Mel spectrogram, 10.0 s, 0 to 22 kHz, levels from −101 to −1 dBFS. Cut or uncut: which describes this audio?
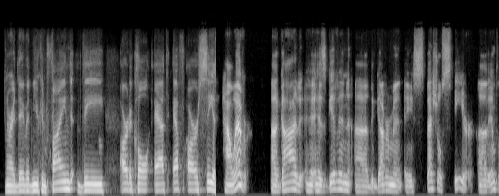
cut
